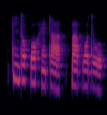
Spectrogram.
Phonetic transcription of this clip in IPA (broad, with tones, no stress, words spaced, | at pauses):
tĩ˦dɔ˦˨k͡pɔ˧ hɛ̃˨ta˨ | k͡pa˨ bɔ˨do˨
